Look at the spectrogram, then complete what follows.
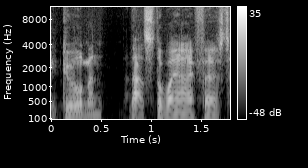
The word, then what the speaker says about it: Guilliman: Guilliman is one pronunciation. I always say Guilliman.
